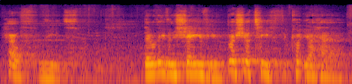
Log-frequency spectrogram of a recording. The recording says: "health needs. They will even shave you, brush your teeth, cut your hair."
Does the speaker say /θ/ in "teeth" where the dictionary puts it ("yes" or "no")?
yes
